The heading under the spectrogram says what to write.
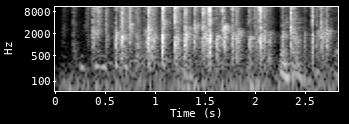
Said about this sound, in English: Clap if you're married.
